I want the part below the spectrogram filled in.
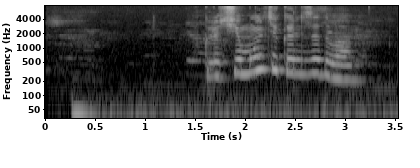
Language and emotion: Russian, neutral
